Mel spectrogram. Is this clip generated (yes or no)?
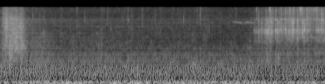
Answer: yes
